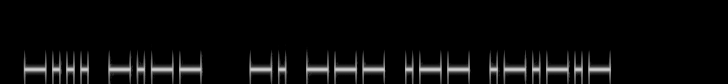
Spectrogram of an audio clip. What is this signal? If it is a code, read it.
Morse code, heard as a keyed tone, about 17 wpm, 700 Hz. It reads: BY NOW.
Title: Sentences from Top 1400 Words 17wpm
